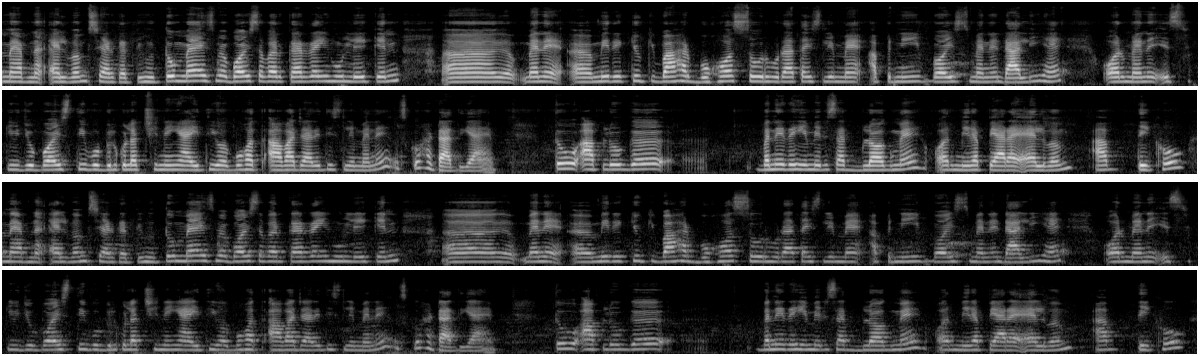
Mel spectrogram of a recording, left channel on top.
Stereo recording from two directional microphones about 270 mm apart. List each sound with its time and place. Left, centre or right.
0.0 s a woman's voice: centre
7.4 s a woman's voice: left
7.8 s a woman's voice: centre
